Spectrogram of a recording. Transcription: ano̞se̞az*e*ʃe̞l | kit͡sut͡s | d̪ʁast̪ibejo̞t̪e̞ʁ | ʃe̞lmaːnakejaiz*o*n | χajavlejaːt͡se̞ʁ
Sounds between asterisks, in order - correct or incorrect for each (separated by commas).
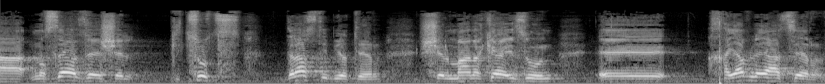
correct, incorrect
